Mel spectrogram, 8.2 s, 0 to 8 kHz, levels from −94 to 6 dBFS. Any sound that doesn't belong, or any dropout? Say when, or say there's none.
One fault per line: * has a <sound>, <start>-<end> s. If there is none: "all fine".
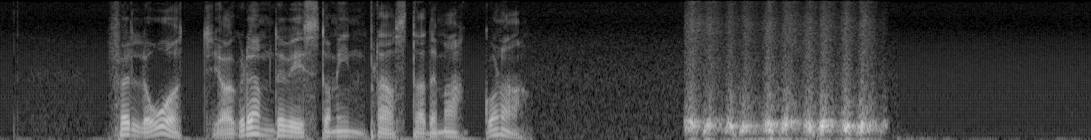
* has a whoosh, 5.1-6.7 s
